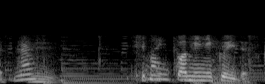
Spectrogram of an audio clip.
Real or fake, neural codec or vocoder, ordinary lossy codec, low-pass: real; none; AAC, 16 kbps; 7.2 kHz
